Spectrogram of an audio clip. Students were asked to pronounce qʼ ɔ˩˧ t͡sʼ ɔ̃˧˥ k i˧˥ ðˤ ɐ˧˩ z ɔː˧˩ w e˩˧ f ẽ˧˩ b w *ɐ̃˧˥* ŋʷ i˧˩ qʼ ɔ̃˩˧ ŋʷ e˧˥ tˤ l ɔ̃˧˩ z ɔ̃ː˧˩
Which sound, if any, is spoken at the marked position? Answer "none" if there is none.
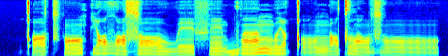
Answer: ɐ̃˧˥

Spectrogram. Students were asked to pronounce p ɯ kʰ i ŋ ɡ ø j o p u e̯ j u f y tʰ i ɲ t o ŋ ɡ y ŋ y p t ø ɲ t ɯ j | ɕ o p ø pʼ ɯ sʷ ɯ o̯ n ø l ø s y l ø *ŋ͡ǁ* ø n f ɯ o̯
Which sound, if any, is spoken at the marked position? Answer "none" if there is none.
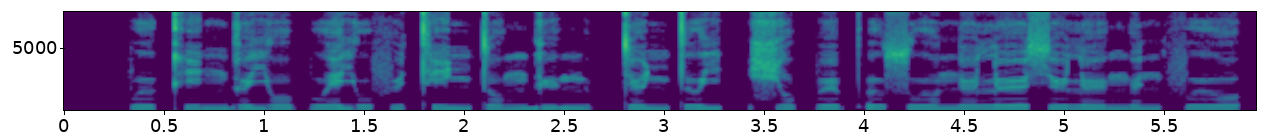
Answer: ŋ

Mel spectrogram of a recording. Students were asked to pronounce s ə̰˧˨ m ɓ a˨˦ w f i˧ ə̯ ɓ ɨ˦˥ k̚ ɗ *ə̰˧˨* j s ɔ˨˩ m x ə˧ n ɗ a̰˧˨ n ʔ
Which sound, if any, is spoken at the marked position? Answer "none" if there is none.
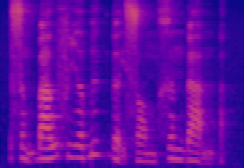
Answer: ə̰˧˨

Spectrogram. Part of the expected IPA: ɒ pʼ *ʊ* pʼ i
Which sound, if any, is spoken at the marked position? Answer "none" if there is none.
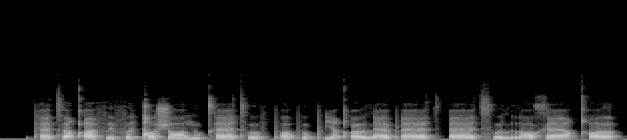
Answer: ʊ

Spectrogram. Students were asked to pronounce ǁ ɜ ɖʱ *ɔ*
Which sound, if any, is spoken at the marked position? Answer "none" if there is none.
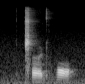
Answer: ɔ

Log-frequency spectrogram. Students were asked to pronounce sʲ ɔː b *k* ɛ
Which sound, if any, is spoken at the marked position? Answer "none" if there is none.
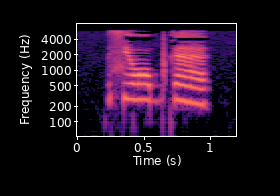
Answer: k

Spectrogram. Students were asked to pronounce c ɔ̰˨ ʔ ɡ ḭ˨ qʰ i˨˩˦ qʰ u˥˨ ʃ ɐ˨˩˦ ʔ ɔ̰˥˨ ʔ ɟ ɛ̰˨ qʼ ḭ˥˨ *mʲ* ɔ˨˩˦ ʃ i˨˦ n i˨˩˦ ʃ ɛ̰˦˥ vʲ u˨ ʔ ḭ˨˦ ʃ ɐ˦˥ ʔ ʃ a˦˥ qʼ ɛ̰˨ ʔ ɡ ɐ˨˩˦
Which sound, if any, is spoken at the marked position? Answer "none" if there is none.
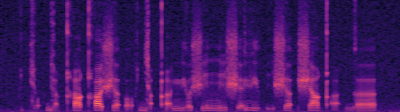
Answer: mʲ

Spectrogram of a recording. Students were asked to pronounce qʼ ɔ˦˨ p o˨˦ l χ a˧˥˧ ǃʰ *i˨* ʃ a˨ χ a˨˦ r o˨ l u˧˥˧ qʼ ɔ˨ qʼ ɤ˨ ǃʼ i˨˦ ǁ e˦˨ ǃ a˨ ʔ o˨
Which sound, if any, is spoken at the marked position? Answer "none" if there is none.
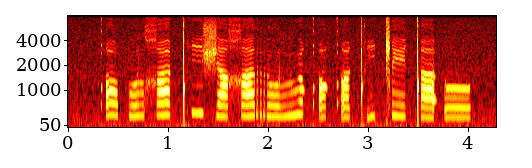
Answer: i˥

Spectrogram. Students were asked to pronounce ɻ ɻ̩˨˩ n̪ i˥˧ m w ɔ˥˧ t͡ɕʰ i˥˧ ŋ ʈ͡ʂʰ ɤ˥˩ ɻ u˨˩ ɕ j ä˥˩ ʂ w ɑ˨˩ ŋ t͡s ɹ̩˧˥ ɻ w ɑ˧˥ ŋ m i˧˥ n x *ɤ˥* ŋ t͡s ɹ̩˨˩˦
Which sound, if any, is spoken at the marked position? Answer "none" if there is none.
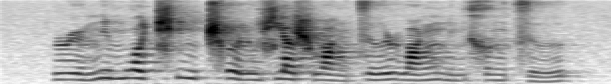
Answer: ɤ˥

